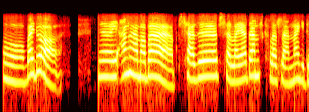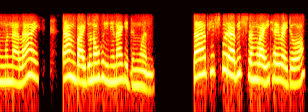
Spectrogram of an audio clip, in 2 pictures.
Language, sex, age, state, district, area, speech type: Bodo, female, 30-45, Assam, Kokrajhar, rural, conversation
